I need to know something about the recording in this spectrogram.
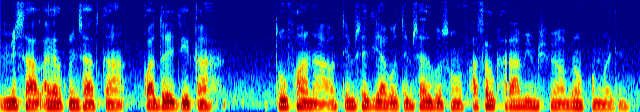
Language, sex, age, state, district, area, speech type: Kashmiri, male, 45-60, Jammu and Kashmir, Ganderbal, urban, spontaneous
